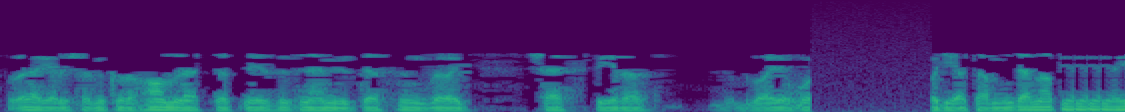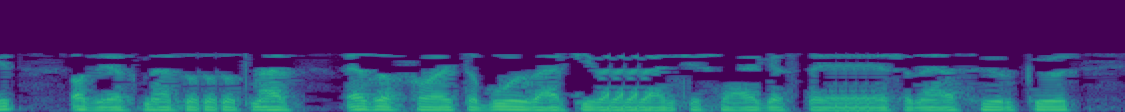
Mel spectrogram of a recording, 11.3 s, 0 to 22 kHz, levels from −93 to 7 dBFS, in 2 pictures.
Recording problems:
garbled, watery; badly; nothing above 3 kHz
audio freezing; at 4 s for 0.5 s
audio stuttering; 4 times, first at 5.5 s

